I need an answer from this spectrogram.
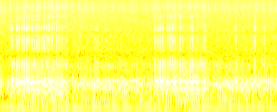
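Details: Beatrice, a domestic cat, gives a close, rumbling purr; two stronger breathing surges of gravelly buzz frame softer steady droning, with no background noise.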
